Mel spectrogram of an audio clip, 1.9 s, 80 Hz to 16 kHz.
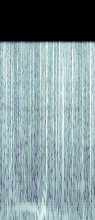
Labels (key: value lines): label: biophony, cascading saw
recorder: SoundTrap 600 or HydroMoth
